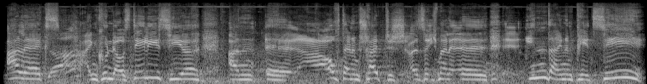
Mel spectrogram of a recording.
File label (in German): Werbung Aufgeregt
